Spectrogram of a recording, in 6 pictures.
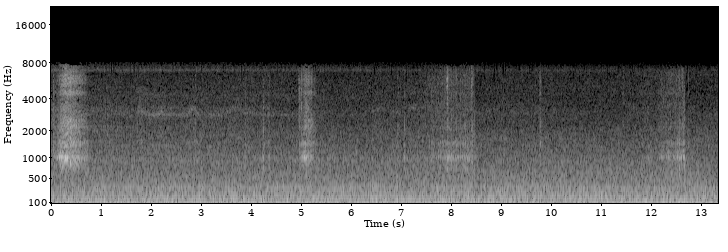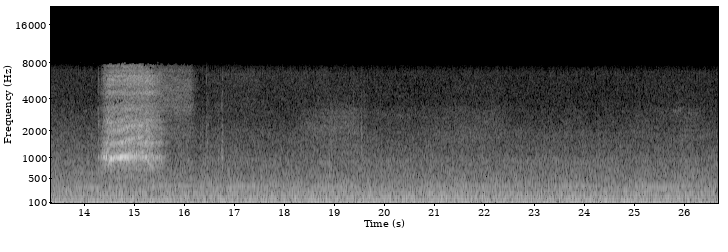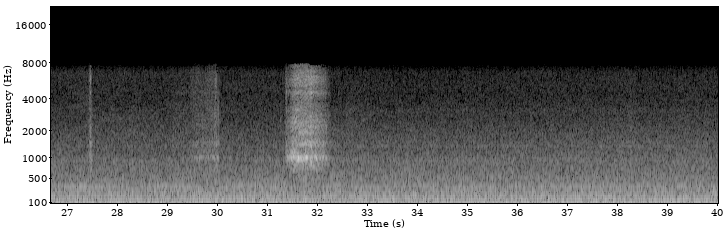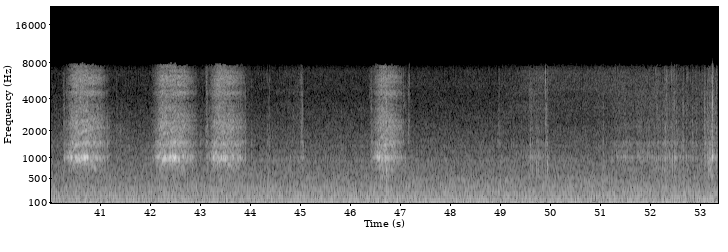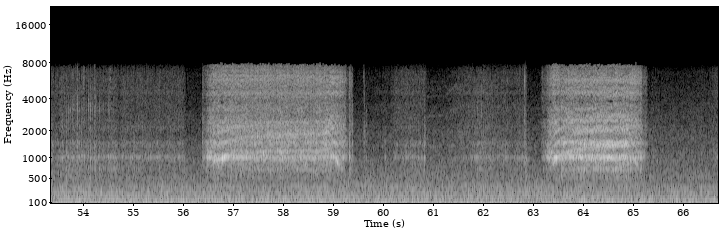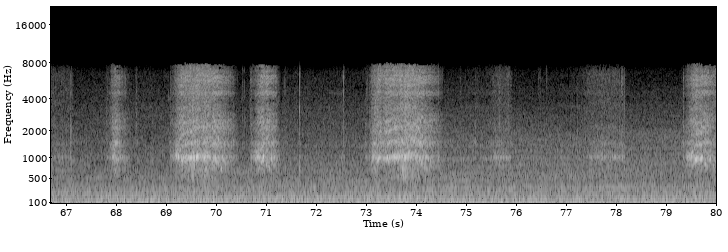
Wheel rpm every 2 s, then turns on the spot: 10, 0, 0, 0, 10, 0, 0, 60, 0, 0, 0, 0, 0, 0, 0, 20, 0, 0, 0, 0, 30, 40, 0, 10, 0, 10, 20, 20, 110, 90, 10, 50, 70, 0, 50, 20, 60, 20, 10, 20.
50-56 60-62 64-66 76-78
